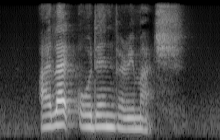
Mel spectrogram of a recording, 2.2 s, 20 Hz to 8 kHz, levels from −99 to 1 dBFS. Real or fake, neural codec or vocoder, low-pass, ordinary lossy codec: fake; codec, 16 kHz, 1 kbps, X-Codec, WavLM features, trained on Multilingual LibriSpeech; 7.2 kHz; none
